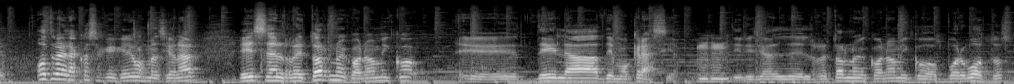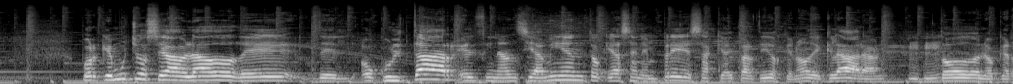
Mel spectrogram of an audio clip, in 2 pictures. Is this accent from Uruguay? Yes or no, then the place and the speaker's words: yes; Uruguay; nosotros tenemos que sentirnos orgullosos como uruguayos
